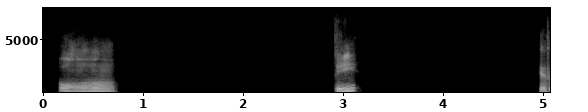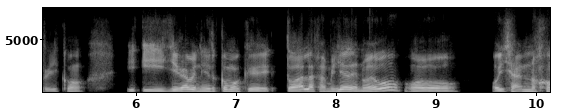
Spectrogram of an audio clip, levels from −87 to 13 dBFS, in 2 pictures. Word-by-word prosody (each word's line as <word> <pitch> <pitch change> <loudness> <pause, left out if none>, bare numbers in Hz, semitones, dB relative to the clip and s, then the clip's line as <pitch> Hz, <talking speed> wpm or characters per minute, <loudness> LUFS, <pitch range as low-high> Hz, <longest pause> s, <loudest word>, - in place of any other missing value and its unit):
Oh. 125 +2 -4 2.2
¿Sí? 185 - -1 1.8
Qué - - -2
rico. - - -5 0.4
¿Y 145 -1 -6
y 135 -2 +1
llega 145 +5 +3
a - - +5
venir 140 -4 +1
como 155 -3 +1
que 115 -4 -1
toda 135 - +3
la 185 - +5
familia 150 +2 +1
de 145 - +3
nuevo 215 - +3
o 115 -3 +1 0.3
o - - +1
ya 145 +5 +1
no? 145 -3 0
135 Hz, 120 wpm, -22 LUFS, 125-155 Hz, 2.2 s, a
